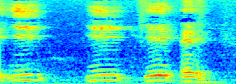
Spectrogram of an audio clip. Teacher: जो जीभ के आगे भाग से बोले जाते हैं उसे अग्र स्वर कहा जाता है।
